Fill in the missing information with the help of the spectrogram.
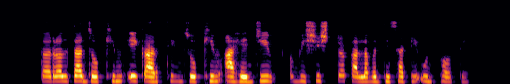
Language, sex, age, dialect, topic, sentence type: Marathi, male, 60-100, Varhadi, banking, statement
